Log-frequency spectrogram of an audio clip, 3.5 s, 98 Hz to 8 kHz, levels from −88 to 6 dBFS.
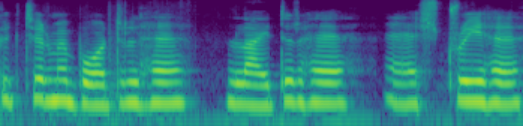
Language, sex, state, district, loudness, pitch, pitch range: Hindi, female, Bihar, Patna, -15 LUFS, 225 Hz, 220-240 Hz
